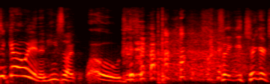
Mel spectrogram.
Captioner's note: laughter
